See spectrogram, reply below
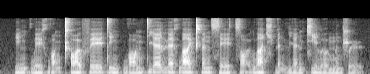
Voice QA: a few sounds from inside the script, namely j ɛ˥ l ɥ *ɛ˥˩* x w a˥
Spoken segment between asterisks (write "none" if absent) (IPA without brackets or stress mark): ɛ˥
